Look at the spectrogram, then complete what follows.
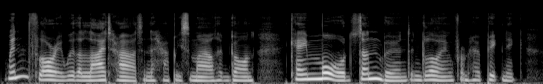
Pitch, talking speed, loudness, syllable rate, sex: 205 Hz, 220 wpm, -17 LUFS, 5.8 syllables/s, female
